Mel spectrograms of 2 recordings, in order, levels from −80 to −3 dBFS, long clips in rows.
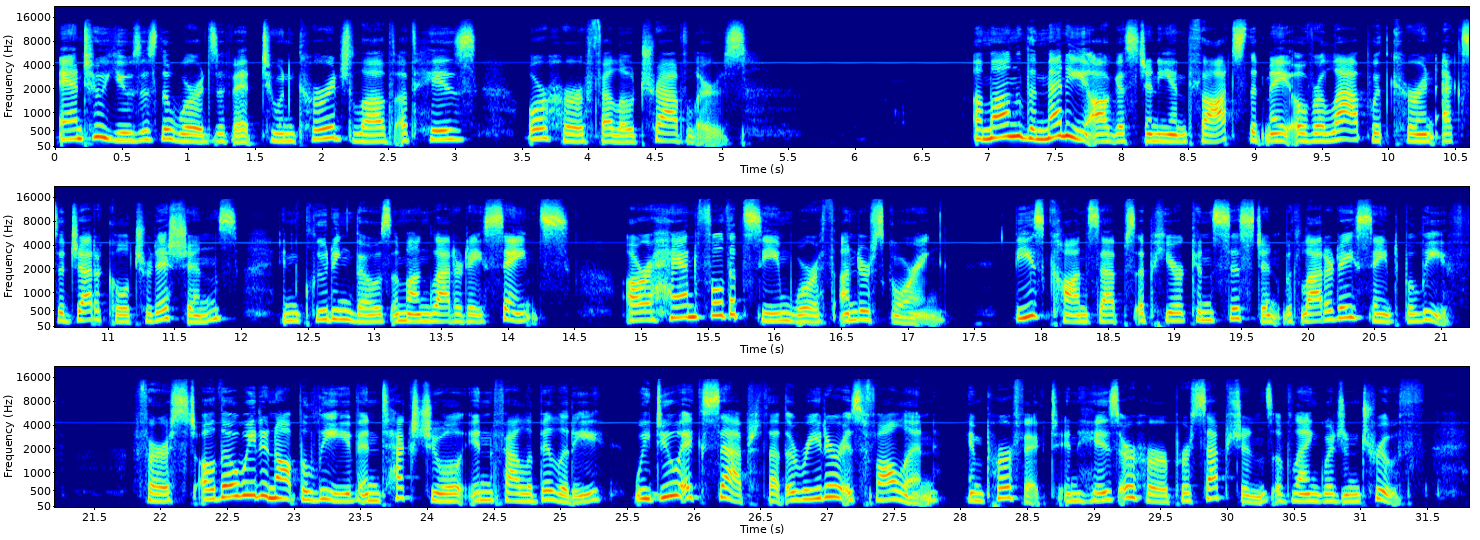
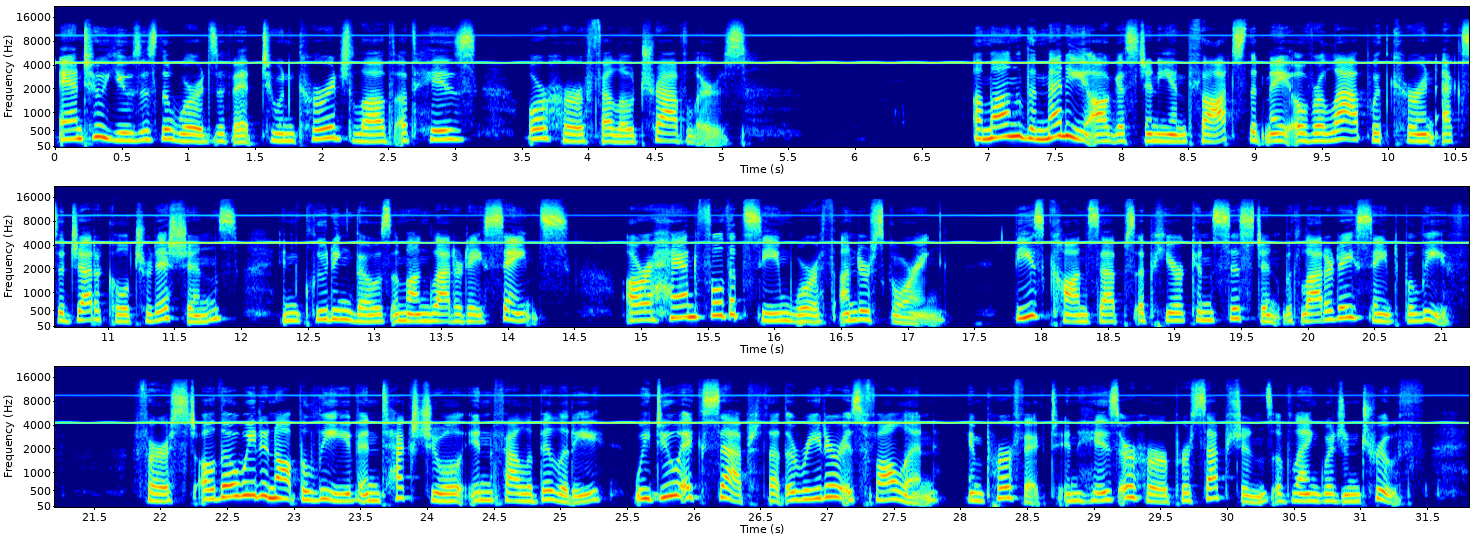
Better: first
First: high-pitched whine; faint; throughout; 4.5 kHz, 35 dB below the speech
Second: high-pitched whine; loud; throughout; 4.5 kHz, 6 dB below the speech

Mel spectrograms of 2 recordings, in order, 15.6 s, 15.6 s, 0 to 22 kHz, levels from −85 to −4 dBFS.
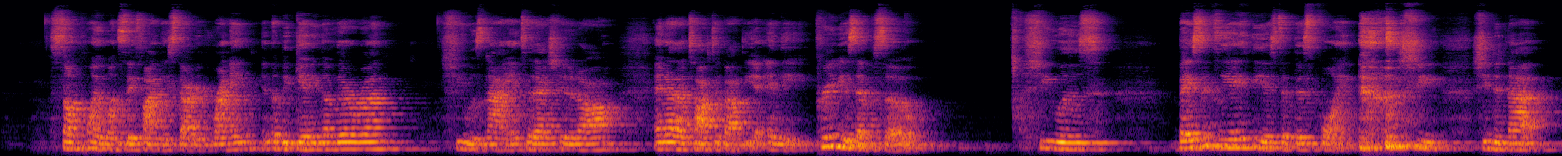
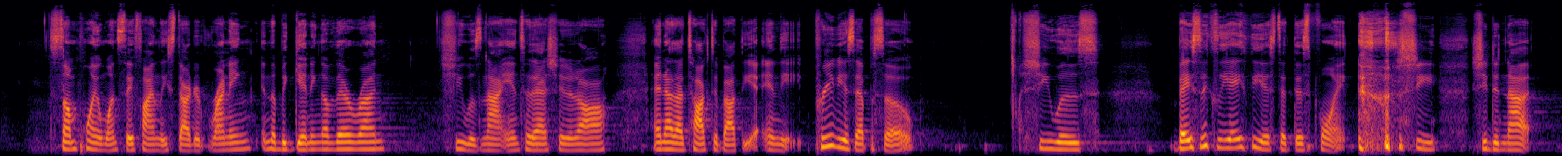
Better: second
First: room echo; noticeable; dies away in 0.6 s // off-mic speech; far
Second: none

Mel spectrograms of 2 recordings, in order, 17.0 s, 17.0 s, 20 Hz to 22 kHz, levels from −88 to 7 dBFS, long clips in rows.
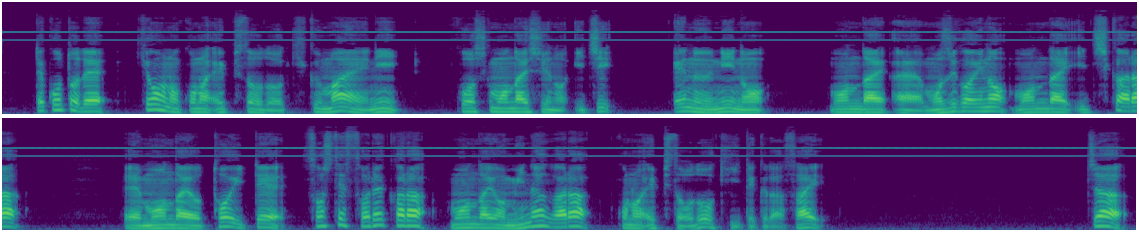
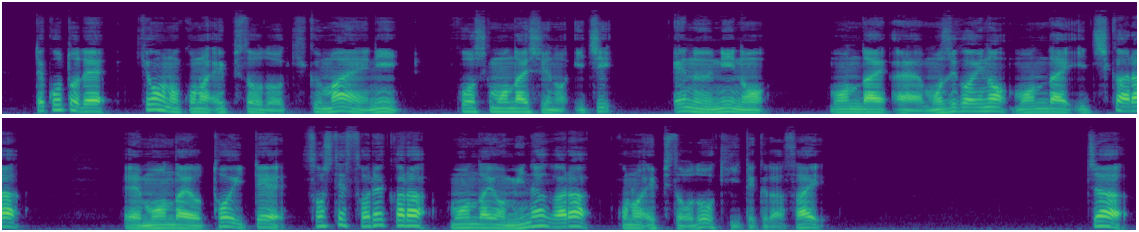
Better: second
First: high-pitched whine; noticeable; throughout; 7.5 kHz, 20 dB below the speech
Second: none

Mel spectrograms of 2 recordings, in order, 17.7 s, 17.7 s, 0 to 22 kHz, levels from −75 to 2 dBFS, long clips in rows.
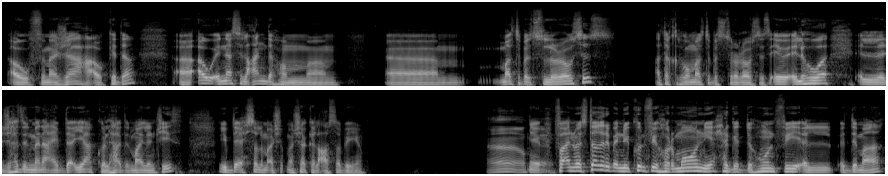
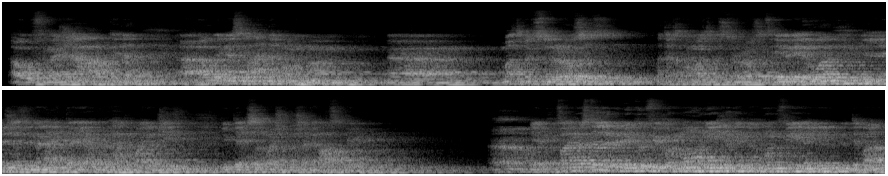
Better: first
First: none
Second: room echo; strong; dies away in 3 s // off-mic speech; far

